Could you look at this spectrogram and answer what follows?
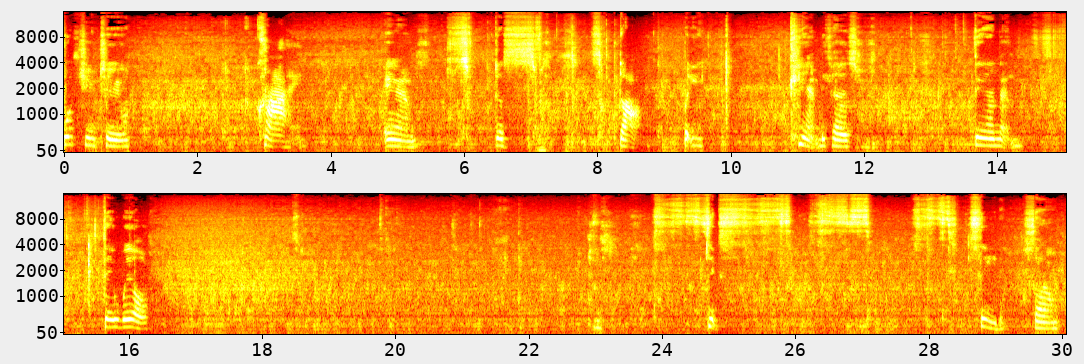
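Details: Young woman who has stuttered her entire life and still stutters despite speech therapy; finding: stuttering.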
